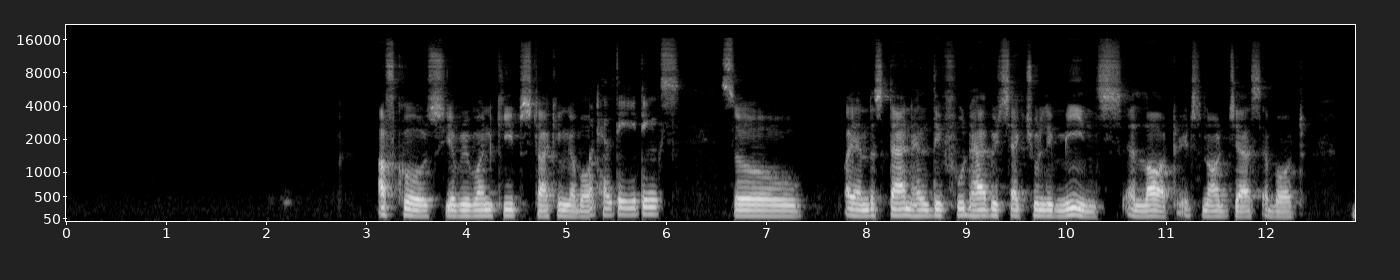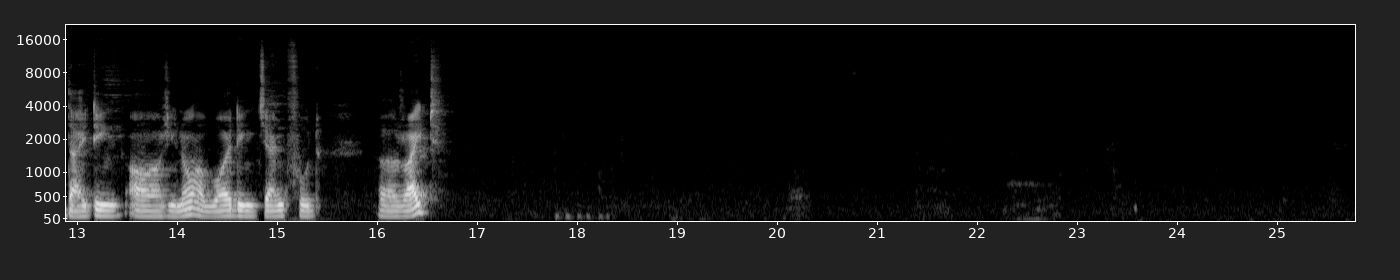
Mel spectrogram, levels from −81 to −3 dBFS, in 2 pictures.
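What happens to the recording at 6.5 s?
At 6.5 s the speech is inside a section at the wrong speed, from 5.24 to 6.68 s, running 1.27 times too fast, likely from playback against the wrong clock. Pitch rises about four semitones and tempo hurries together, unlike a pitch shift, which leaves timing intact.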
